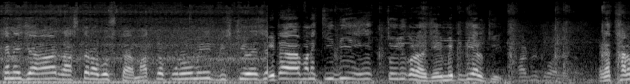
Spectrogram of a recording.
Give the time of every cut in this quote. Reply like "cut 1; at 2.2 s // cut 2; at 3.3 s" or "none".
cut 1; at 2.6 s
